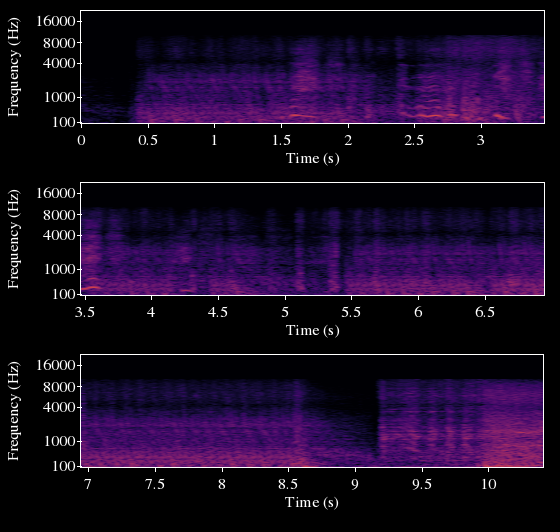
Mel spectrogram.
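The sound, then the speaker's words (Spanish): A car roars to life and revs hard as it speeds away burning rubber, loud and continuous with rough surges, dipping briefly near the end before another burst. “Va quemando gomas.”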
